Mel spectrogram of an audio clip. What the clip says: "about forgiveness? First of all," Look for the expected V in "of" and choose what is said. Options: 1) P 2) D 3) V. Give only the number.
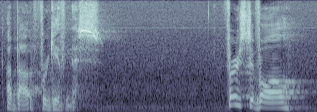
3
